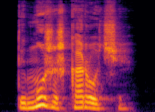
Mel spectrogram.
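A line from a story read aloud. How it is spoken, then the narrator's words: Rude question. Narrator (Russian): Наверное, грубо спросила я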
